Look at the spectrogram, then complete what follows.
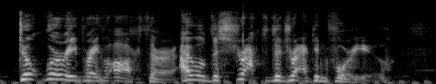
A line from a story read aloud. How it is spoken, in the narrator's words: yelled out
